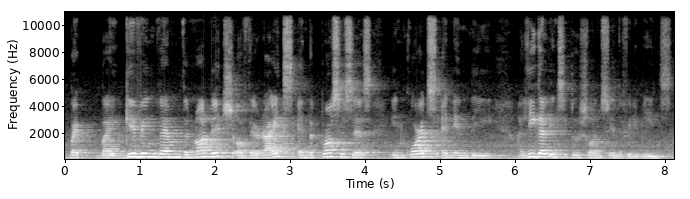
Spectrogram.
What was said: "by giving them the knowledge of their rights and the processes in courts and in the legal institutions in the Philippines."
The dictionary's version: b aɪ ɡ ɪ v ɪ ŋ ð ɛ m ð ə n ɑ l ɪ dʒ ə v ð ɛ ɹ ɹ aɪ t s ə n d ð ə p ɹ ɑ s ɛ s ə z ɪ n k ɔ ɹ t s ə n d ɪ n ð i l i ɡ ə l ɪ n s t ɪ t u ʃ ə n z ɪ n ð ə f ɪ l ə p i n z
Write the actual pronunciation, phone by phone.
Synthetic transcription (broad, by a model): b aɪ ɡ ɪ v ɪ ŋ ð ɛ m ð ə n ɑ l ɪ dʒ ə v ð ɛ ɹ ɹ aɪ t s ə n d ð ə p ɹ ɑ s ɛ s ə s ɪ n k ɔ ɹ t s ə n d ɪ n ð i l i ɡ ə l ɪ n s t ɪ t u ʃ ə n s ɪ n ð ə f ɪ l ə p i n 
